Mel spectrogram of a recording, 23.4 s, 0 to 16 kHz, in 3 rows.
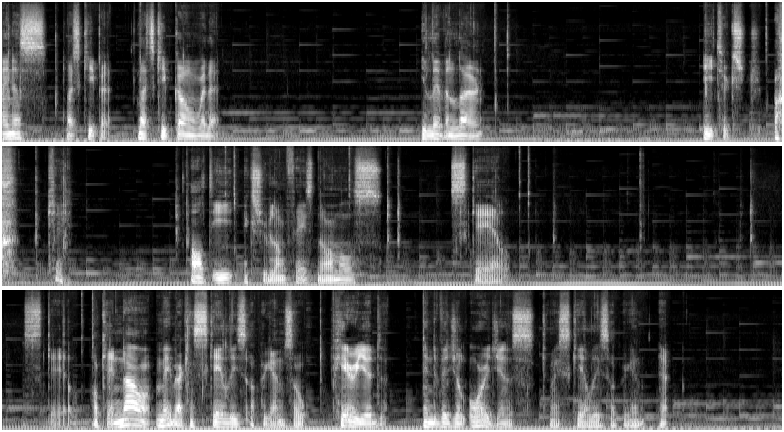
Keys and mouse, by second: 0.2 ctrl+KP_Subtract, 1.1 middle click, 2.4 middle click, 2.8 s, 6.8 e, 8.1 ctrl+z, 9.9 alt+e, 11.4 s, 12.1 g, 12.9 s, 13.9 g, 14.9 s, 15.7 g, 17.3 shift+middle click, 19.8 s.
